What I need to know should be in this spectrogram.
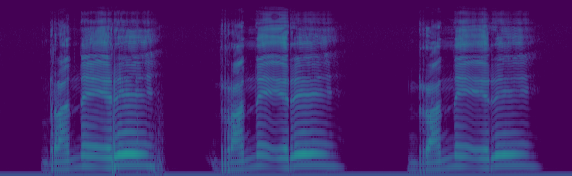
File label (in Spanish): Zapoteco Albarradas, santo domingo albarradas; INALI; verbos; platicamos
